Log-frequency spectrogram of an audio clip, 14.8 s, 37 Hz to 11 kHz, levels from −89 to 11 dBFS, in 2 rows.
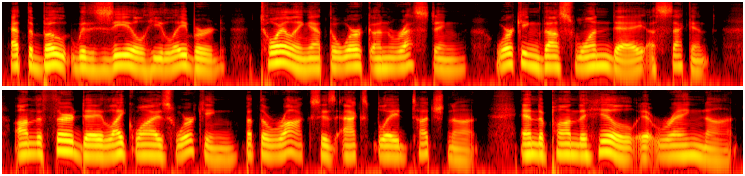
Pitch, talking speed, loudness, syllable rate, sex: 135 Hz, 160 wpm, -20 LUFS, 4.2 syllables/s, male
